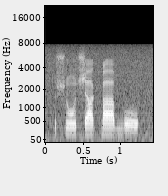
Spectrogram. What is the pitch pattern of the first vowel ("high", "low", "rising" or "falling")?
high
